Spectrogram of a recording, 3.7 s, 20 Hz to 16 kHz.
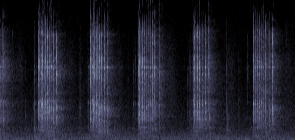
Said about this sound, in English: I'm going to use my socket and ratchet handle, and it's a 9mm socket that fits on there.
